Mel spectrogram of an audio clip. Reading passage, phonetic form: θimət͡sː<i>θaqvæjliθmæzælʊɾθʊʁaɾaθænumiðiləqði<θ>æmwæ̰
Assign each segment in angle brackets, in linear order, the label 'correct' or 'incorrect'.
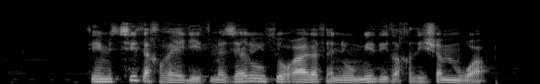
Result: correct, incorrect: ʃ

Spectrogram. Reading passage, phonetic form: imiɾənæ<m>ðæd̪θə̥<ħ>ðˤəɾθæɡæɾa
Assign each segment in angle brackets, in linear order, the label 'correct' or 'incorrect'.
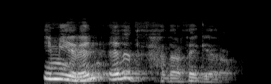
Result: incorrect: none, correct

